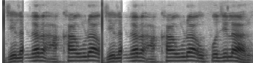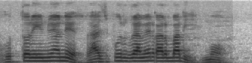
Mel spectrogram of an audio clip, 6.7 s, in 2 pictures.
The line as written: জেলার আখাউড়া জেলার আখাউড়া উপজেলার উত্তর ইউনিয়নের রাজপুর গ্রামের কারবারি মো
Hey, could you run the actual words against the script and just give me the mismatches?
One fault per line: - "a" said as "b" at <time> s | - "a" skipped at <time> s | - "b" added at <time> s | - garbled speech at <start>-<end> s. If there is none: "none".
none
